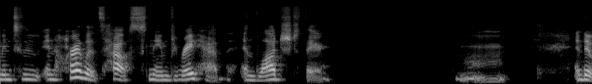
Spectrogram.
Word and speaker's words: Rahab: anyone's right name incorrectly rahab pronunciation in the bible let us find out together announced as rahab rahab okay so of course i'm completely incorrect all right and joshua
